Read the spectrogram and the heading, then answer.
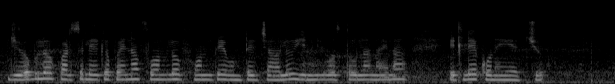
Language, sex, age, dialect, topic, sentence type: Telugu, female, 18-24, Central/Coastal, banking, statement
